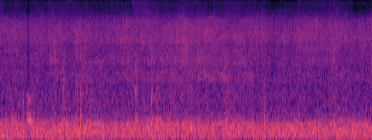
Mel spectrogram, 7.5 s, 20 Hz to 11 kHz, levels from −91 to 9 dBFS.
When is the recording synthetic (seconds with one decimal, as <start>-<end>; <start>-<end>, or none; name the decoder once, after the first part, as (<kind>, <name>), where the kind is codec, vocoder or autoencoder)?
3.6-4.9 (codec, DAC)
